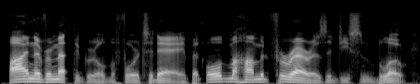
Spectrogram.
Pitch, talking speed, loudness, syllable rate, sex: 100 Hz, 200 wpm, -20 LUFS, 6.1 syllables/s, male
